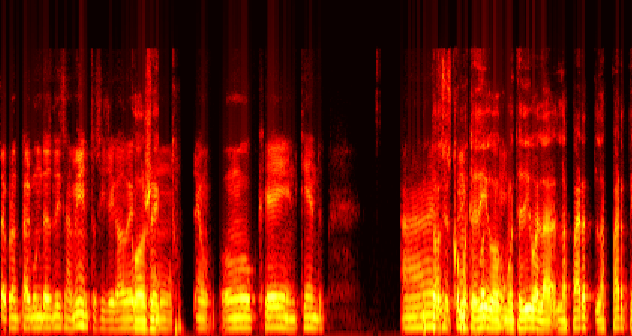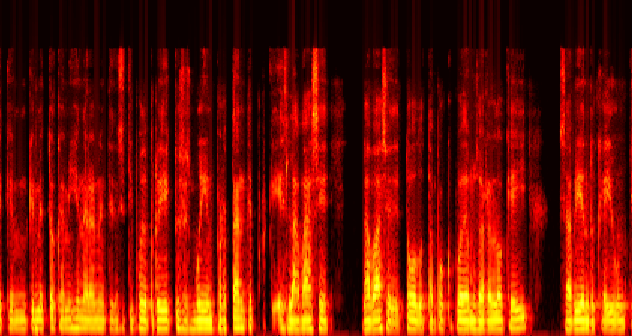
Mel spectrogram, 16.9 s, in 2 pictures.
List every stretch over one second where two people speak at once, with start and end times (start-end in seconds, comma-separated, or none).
5.6-6.9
